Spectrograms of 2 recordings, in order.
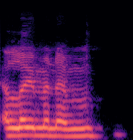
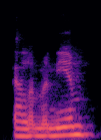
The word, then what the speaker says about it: aluminum: we get a gradient from the these are aluminum aluminium aluminum gotta remember my american pronunciation um aluminum lines and they get very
